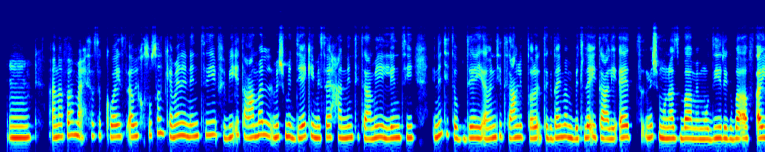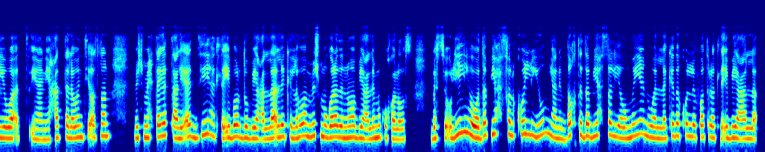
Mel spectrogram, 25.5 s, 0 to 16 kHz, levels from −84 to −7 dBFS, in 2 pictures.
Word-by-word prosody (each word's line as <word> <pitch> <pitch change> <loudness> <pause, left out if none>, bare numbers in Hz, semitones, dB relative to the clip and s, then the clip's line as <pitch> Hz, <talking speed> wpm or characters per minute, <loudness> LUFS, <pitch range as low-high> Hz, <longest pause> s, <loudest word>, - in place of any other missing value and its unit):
امم، 250 0 +3 0.4
أنا 265 +2 0
فاهمة 300 +1 -1
إحساسِك 280 +3 -11
كويس 270 0 -2
أوي، 270 +1 0
خصوصًا 320 +4 -6
كمان 275 0 0
إن 285 -2 0
أنتِ 285 +3 -2
في 305 -3 -5
بيئة 260 +6 -3
عمل 275 +2 -1
مش 265 +2 0
مديّاكِ 265 +2 0
مساحة 255 0 -2
إن 240 0 0
أنتِ 255 0 -3
تعملي 240 +1 -1
اللّي 240 -1 +1
أنتِ 250 0 -1 0.4
إن 255 - +2
أنتِ 325 +2 -4
تُبدعي، 240 -3 -1
أو 225 - -2
أنتِ 260 +4 0
تتعاملي 255 0 -2
بطريقتِك، 245 0 -2
دايمًا 255 +3 0
بتلاقي 255 +3 0
تعليقات 245 +2 0 0.2
مش 265 +3 -3
مناسبة 235 -1 +2
من 225 0 -3
مديرِك 235 +2 0
بقى 235 +1 +2
في 235 - -25
أي 245 0 +5
وقت، 240 +1 +3 0.2
يعني 210 0 -4
حتى 245 +2 -1
لو 240 0 +3
أنتِ 260 0 -2
أصلًا 280 +2 -1 0.4
مش 245 +1 -3
محتاجة 265 +2 +2
التعليقات 260 -2 +2
دي، 295 +5 -1
هتلاقيه 255 -1 0
برضه 250 -1 +3
بيعلّق 230 0 +2
لِك، 270 +1 +1
اللّي 240 -1 +2
هو 280 +2 +3
مش 285 +2 0
مجرد 260 -1 +4
إن 250 -1 +3
هو 255 +1 +2
بيعلّمِك 240 +1 +1
وخلاص. 220 -2 -1 0.3
بس 240 +2 0
قولي 270 +8 +2
لي، 365 -3 +2
هو 255 -3 +9
ده 290 +5 +1
بيحصل 320 -2 -1
كُلّ 320 0 -1
يوم؟ 300 +4 -2
يعني 245 -4 -1
الضغط 295 +8 -1
ده 285 -1 +3
بيحصل 295 +2 -1
يوميًا 265 +6 0
والَّا 240 -3 +1
كده 285 +4 0
كُلّ 280 -2 -1
فترة 265 -1 -1
تلاقيه 245 0 -2
بيعلّق؟ 230 -2 +1
255 Hz, 185 wpm, -24 LUFS, 240-275 Hz, 0.4 s, هو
